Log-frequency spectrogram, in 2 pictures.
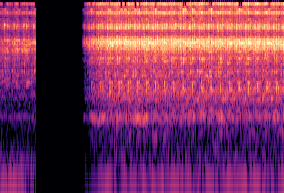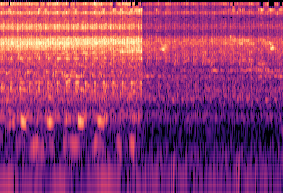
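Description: A Zhiguli car engine running with a misfiring spark plug gives a steady, close, slightly uneven rhythmic chugging, cut briefly by a moment of silence near the start.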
